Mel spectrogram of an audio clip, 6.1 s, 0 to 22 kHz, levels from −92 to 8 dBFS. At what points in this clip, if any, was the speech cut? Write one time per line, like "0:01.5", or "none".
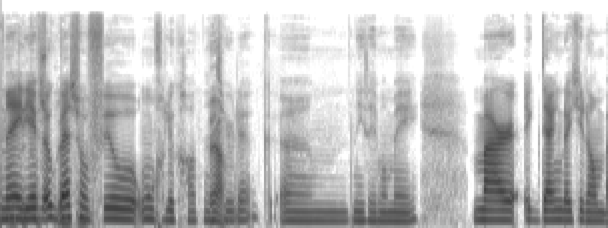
0:03.5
